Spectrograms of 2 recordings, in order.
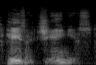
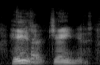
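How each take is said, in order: First: Hushed awe. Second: Said in the usual way. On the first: Acted. Mock awed art crowd.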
